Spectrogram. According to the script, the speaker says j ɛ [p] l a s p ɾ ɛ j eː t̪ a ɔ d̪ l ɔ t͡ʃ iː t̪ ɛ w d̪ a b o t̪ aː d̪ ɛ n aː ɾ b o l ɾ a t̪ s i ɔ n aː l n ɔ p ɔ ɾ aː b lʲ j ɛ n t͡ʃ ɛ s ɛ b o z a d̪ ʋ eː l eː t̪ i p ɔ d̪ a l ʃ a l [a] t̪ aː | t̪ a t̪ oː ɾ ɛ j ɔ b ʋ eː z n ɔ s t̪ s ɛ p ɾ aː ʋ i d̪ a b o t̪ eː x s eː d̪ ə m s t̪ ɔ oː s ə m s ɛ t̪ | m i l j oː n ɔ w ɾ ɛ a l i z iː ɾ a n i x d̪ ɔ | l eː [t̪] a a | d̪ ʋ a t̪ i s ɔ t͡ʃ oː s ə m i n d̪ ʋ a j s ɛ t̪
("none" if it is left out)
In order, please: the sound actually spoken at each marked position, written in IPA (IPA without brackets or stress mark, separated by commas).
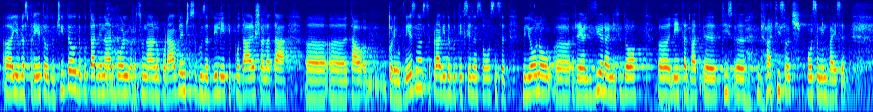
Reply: b, a, t̪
